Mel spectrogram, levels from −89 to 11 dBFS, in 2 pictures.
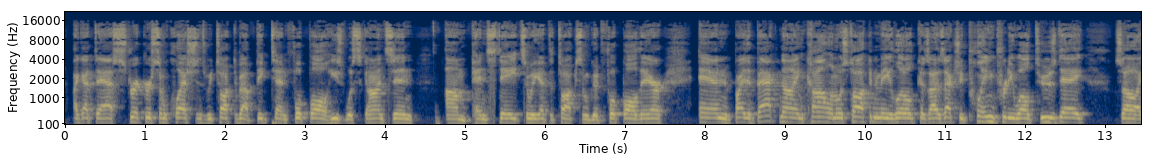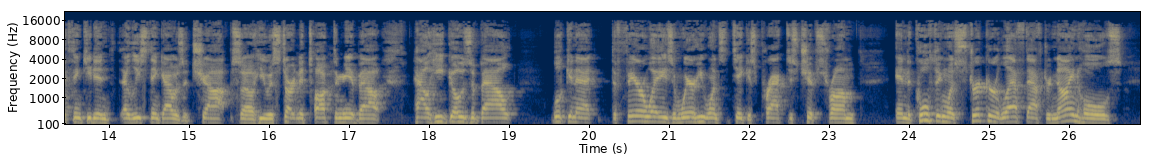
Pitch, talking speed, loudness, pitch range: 155 Hz, 215 wpm, -16 LUFS, 145-165 Hz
